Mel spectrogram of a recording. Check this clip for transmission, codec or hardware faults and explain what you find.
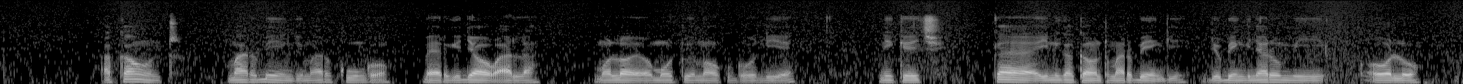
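One fault runs through the whole speech clip, and it comes from processing rather than transmission or hardware. Overdone noise removal persists from start to finish: a denoiser set too aggressively gates off individual frequency bands sitting near its noise estimate, taking quiet speech detail with them. Pauses drop to near silence sprinkled with twinkling specks. Unlike low-bitrate codec swirl, the damage tracks the noise floor and is worst in quiet passages.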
